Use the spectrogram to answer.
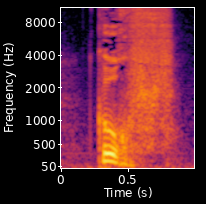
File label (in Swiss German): "kurv", alsace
